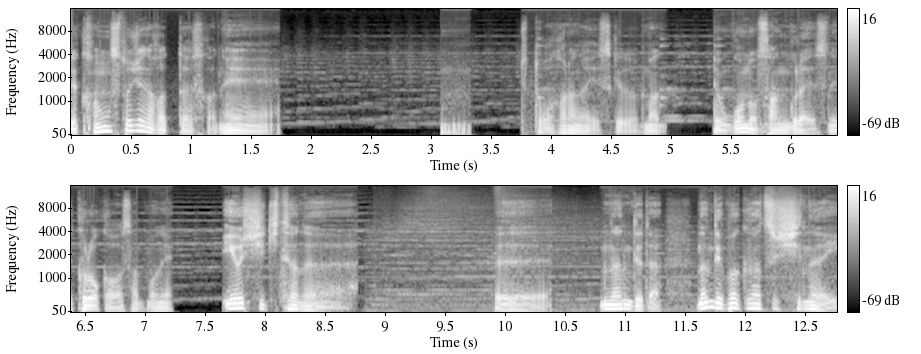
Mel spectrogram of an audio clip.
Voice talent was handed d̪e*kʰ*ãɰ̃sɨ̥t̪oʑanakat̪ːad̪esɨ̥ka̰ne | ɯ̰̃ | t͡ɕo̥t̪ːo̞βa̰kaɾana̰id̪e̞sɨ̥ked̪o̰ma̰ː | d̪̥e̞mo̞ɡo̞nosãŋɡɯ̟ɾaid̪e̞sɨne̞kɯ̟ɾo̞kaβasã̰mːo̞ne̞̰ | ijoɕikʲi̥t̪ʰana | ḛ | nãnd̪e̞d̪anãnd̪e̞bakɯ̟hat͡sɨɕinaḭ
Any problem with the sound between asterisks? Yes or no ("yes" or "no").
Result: no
